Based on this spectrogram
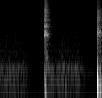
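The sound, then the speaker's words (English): Two sharp, crisp hand claps about a second apart, like a seal clapping, imitating Hulk's clap move in a video game, called the patty cake or the clap. Each is a loud snap that decays quickly over a faint background hiss. “It's called the patty cake or the clap.”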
